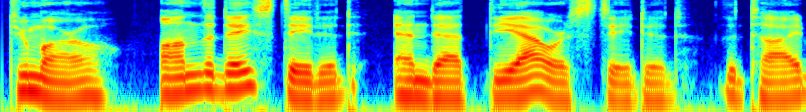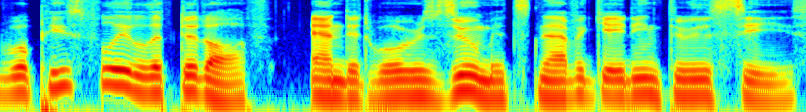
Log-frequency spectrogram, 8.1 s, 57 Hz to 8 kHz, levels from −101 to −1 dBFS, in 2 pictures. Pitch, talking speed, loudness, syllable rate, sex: 125 Hz, 195 wpm, -18 LUFS, 5.2 syllables/s, male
